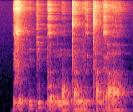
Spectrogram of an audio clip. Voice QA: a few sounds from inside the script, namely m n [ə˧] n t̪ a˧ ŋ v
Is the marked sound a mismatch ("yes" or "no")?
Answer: yes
